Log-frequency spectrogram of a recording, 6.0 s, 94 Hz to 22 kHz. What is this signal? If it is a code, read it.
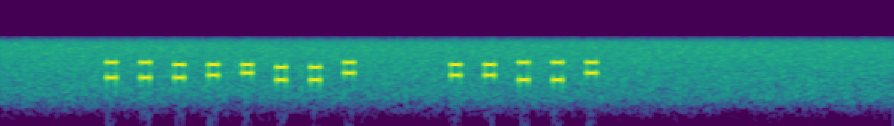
DTMF, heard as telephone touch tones, dialled by machine, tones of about 60 ms. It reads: 6658011# 8833#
